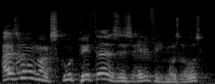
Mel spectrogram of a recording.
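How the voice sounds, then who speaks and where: An actor playing a good-natured village schoolteacher and loyal friend in a German radio drama, chummy and easygoing. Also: male voice, fairly high pitch, big pitch swings, quick pace, faint music behind. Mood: cheerful, hurried. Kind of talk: 1960s German radio play acting.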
